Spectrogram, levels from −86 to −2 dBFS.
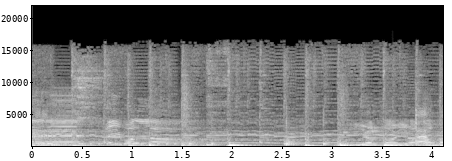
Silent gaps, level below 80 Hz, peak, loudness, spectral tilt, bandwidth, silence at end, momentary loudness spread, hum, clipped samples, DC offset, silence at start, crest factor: none; -26 dBFS; 0 dBFS; -12 LUFS; -4 dB/octave; 17 kHz; 0 s; 5 LU; none; under 0.1%; under 0.1%; 0 s; 12 dB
